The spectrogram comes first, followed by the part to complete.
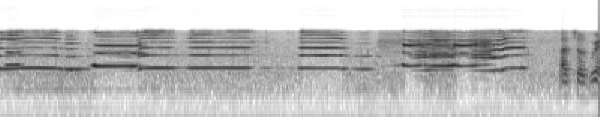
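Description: TurboSlide harmonica played in a series of single notes, several bent in pitch, ending in a wavering run of bends; it is a demonstration of overblowing on the harmonica.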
